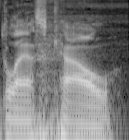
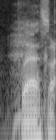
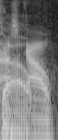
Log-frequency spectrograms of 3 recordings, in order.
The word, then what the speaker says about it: Glasgow: And when you're down closer to Glasgow, which sounds like Glasgow, but it's spelled with the G. Not Glass Cow. Glasgow. Glasgow. Gow.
